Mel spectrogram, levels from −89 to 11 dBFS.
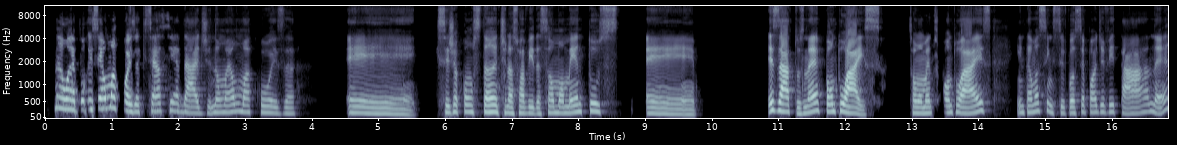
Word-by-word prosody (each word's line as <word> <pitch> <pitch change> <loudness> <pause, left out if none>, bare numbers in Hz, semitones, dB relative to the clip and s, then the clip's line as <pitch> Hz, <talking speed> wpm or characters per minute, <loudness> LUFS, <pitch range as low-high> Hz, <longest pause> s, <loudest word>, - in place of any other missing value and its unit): Não, 305 -3 +3
é, 270 - +4
porque 265 +1 -2
se 280 - -6
é 295 - +6
uma 325 +1 +5
coisa 215 -8 +1
que 205 - -23
se 225 - -8
a 220 +1 +2
ansiedade 195 -7 -3
não 190 +2 -4
é 195 - -2
uma 210 -2 -3
coisa, 175 -5 -7 0.7
eh, 160 -7 -3 0.3
que - - -11
seja 195 +2 -1
constante 200 -1 +1
na 175 -1 +2
sua 175 +1 -1
vida, 170 -1 -3
são 170 +4 -3
momentos, 205 +5 -2 0.4
eh 145 -5 -3 1.1
exatos, 215 -9 +6
né, 200 +7 +4
pontuais, 205 - +4 0.4
são 175 - -2
momentos 170 +1 -1
pontuais. 190 +4 +2 0.4
Então 190 +2 -5
assim, 230 -2 -4
se 175 0 -9
você 175 +4 -4
pode 195 0 -5
evitar, 185 -2 -3
né, 200 - -3
190 Hz, 135 wpm, -20 LUFS, 170-215 Hz, 1.1 s, é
